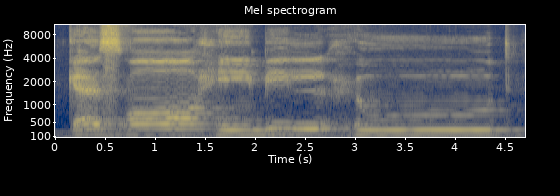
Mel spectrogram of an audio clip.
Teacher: صاد کو موٹا کر کے پڑھیں گے اور صاد میں سیٹی بھی ادا کریں گے اور صاد کے بعد حروف مدہ میں سے الف آ گیا لہذا صاد کو کھینچیں گے۔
